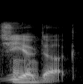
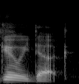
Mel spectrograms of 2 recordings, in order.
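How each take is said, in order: First: The first part sounds like 'gee-oh'. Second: The first part sounds like 'gooey'. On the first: The speaker calls it wrong. "Instead of" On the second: The speaker calls it right.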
